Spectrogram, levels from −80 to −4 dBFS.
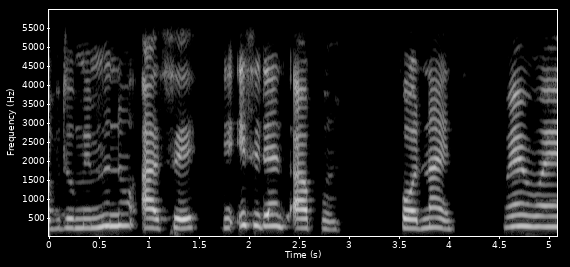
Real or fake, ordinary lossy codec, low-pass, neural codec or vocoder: real; none; 5.4 kHz; none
